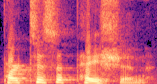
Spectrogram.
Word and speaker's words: participation: Number 17, participation. This word has 5 syllables. The stress is on that 4th syllable, participation.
